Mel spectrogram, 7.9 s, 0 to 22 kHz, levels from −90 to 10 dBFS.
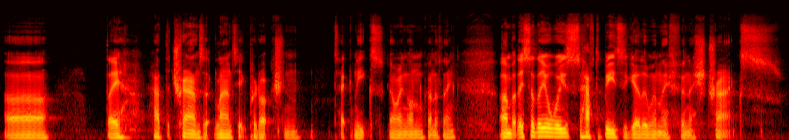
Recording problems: uneven, jittery; strongly; from 1.5 to 6 s

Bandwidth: 14.5 kHz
